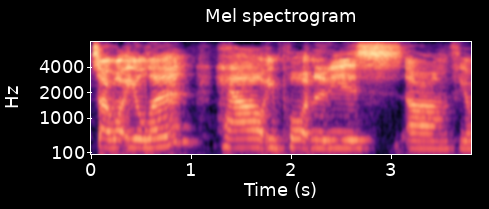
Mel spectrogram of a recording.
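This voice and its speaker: A woman with an Australian accent and fairly even intonation, amid noticeable background noise. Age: 40s. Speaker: network marketing trainer. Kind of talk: online training presentation. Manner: halting, many fillers.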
